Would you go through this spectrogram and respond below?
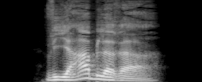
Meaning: inflection of viabel: 1. strong/mixed nominative masculine singular comparative degree 2. strong genitive/dative feminine singular comparative degree 3. strong genitive plural comparative degree
- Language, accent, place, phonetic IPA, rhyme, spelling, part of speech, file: German, Germany, Berlin, [viˈaːbləʁɐ], -aːbləʁɐ, viablerer, adjective, De-viablerer.ogg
